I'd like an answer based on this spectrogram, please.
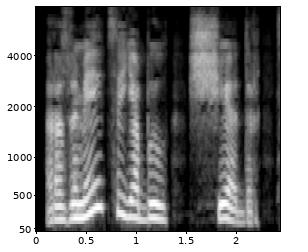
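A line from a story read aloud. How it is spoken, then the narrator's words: Angry reply. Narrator (Russian): сердито ответил лорд Меридан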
